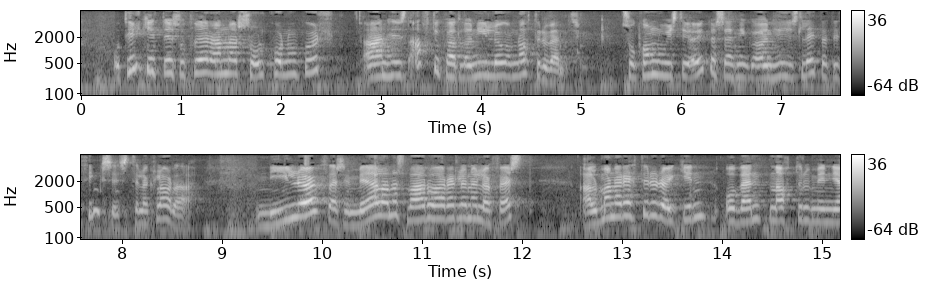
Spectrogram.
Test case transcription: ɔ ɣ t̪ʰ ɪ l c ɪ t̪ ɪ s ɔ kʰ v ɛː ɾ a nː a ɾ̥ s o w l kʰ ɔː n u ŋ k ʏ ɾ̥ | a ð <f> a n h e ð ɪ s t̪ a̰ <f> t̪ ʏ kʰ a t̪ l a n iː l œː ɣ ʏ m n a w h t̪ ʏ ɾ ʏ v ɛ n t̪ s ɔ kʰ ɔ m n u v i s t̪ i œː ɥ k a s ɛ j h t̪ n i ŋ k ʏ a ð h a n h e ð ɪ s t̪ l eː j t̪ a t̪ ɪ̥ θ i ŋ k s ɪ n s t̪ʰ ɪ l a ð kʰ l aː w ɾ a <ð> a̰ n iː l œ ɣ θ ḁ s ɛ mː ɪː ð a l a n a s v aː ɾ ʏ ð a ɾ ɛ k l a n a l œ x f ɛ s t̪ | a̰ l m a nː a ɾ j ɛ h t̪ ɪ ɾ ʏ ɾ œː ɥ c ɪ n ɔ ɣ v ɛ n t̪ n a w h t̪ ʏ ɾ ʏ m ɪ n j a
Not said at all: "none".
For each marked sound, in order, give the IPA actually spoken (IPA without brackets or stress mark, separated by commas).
h, f, ð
